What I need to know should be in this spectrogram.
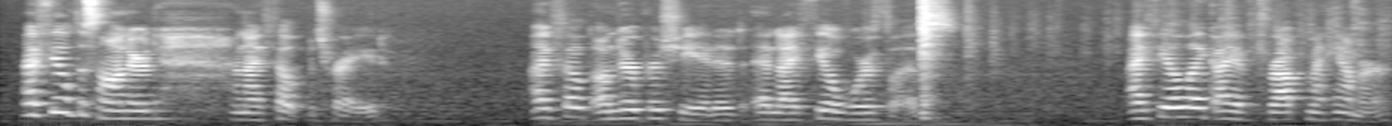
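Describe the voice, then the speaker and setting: Lively in intonation, a woman speaks at a medium pitch and a moderate pace. She leaves long, frequent pauses, and noticeable background noise is present. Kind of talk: personal letter reading.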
